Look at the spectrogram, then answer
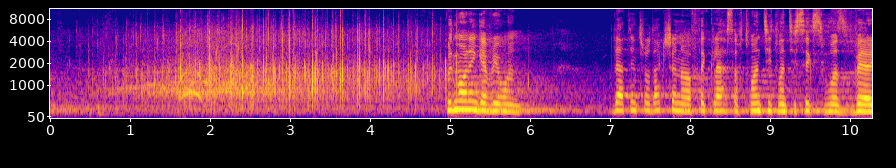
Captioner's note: applause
